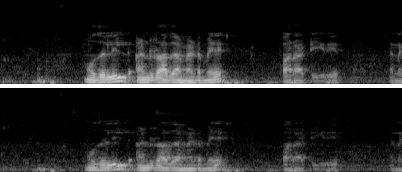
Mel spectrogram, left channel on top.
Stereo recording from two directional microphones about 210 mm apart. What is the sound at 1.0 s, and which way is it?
Speech, 30° left (ahead or behind).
